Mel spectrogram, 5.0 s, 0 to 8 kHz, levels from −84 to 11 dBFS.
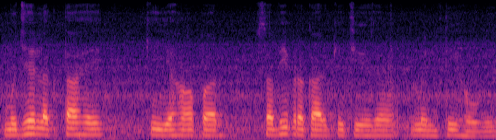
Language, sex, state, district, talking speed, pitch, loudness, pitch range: Hindi, male, Madhya Pradesh, Dhar, 145 wpm, 115 Hz, -18 LUFS, 110-125 Hz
